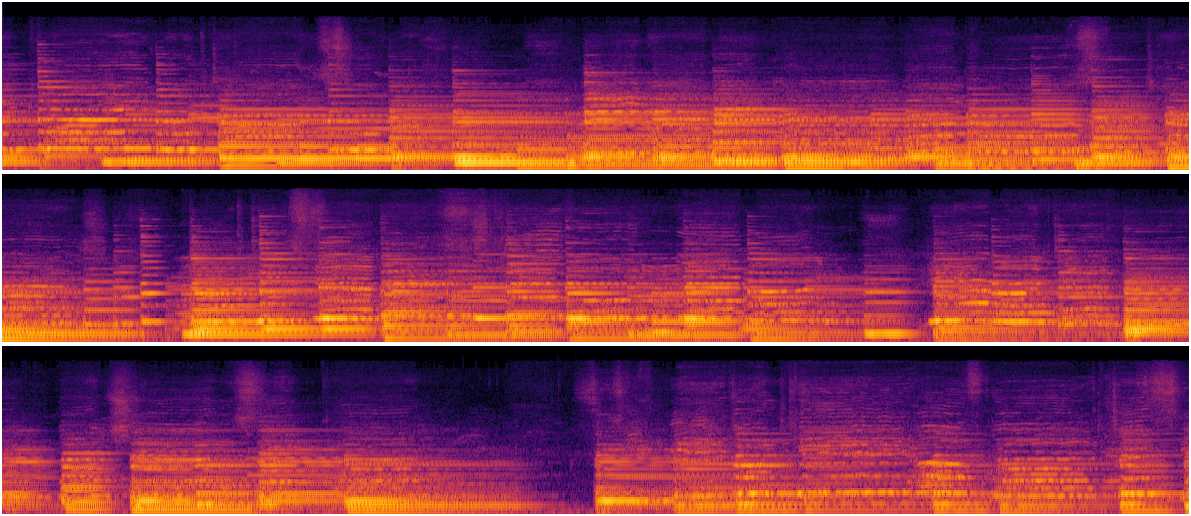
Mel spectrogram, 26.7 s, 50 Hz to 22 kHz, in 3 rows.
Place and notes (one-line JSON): {"title": "Gießen, Deutschland - Andachtslied Lichtkirche", "date": "2014-06-13 12:30:00", "description": "The congregation, assembled from visitors, evident believers and surprise guests sing a church song.", "latitude": "50.59", "longitude": "8.69", "altitude": "160", "timezone": "Europe/Berlin"}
